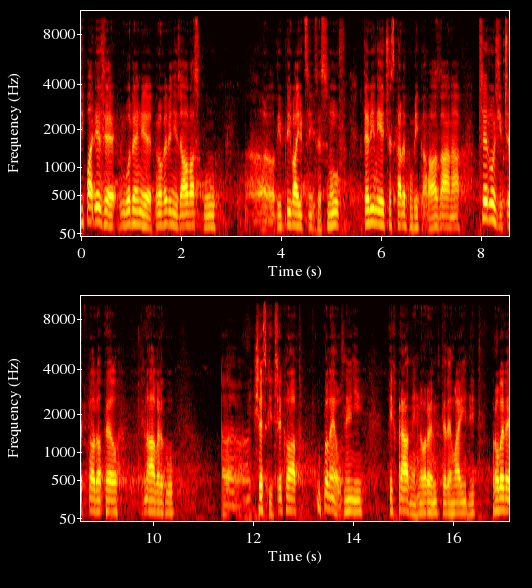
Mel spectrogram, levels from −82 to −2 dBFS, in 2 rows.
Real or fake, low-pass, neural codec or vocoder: fake; 9.9 kHz; codec, 44.1 kHz, 1.7 kbps, Pupu-Codec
